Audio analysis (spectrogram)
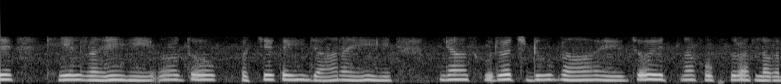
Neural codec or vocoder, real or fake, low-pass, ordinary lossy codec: vocoder, 44.1 kHz, 128 mel bands, Pupu-Vocoder; fake; 3.6 kHz; none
